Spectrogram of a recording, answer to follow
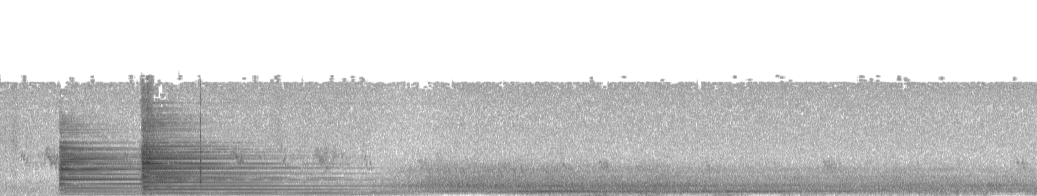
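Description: A church bell strikes twice, under a second apart, each stroke ringing on and fading over about three seconds. Then a Rhaetian Railway train is heard running on the line: a steady rumble with a faint held hum.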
